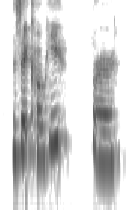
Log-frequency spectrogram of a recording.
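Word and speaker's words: Coji: Is it Kohi? Or... My name is pronounced as Koji. C-O-J-I.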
